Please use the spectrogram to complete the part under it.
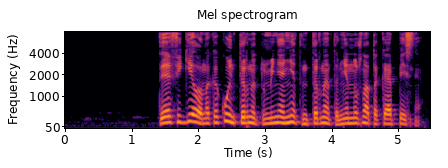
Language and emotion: Russian, neutral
